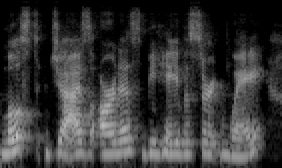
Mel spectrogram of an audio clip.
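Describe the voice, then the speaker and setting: In a Canadian accent, a woman of medium pitch talks at a moderate pace with an animated, bright, sharp tone. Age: 60s. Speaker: jazz singer and life coach. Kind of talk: motivational talk.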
